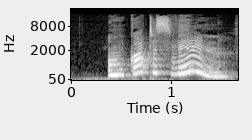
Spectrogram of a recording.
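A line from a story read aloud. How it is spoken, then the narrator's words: Wife's call. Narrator (German): rief seine Frau, Ponys Mutter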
